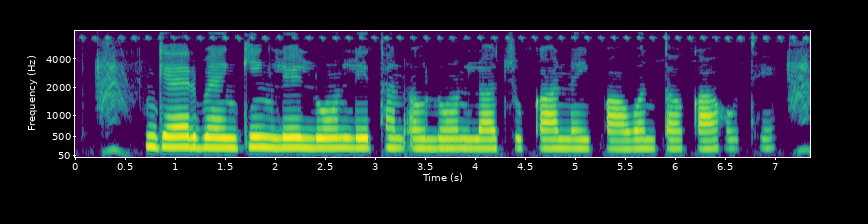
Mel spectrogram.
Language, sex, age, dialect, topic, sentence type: Chhattisgarhi, female, 18-24, Central, banking, question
